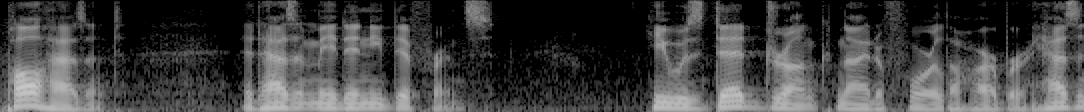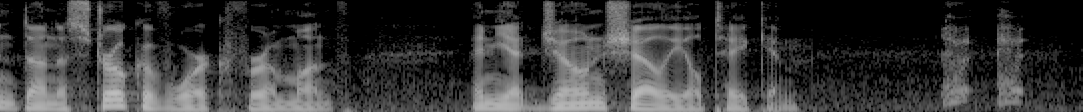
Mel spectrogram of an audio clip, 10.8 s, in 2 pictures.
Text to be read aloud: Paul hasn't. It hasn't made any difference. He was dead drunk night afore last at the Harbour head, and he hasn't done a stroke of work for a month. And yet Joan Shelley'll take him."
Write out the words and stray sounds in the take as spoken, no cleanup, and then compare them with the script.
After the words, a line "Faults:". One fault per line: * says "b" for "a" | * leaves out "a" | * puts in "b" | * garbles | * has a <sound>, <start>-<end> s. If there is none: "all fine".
Paul hasn't. It hasn't made any difference. He was dead drunk night afore the Harbour he hasn't done a stroke of work for a month. And yet Joan Shelley'll take him."
Faults:
* leaves out "last at"
* leaves out "head and"
* has a throat clearing, 10.1-10.6 s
